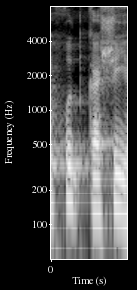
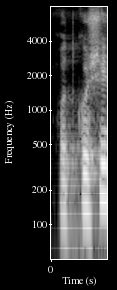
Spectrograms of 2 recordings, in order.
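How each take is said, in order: First: ख़ुदकशी with short "a" after k; correct pronunciation. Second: ख़ुदकुशी with short "u" after k; wrong pronunciation. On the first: Teacher correcting what many say, correctly pronounced. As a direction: say "khud-ka-shi" for ख़ुदकशी. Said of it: "बल्कि ख़ुदकशी होता है". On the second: Teacher showing what many people say, mispronounced. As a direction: say "khud-ku-shi" for ख़ुदकुशी. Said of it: "ख़ुदकुशी नहीं होता है". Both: Shown as a demonstration.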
